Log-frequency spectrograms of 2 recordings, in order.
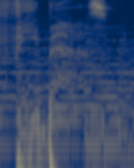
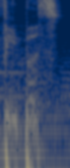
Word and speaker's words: Feebas: And yes, the name is pronounced Feebas, not Feebus.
